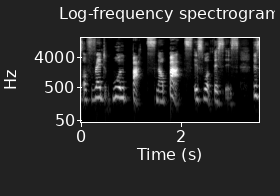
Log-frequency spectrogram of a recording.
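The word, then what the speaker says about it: batts: Now, bats is what this is.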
